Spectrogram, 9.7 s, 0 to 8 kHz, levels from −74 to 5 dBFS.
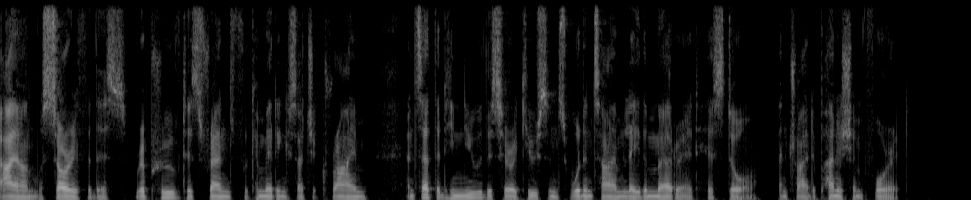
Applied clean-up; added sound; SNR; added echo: neural mask model RNNoise.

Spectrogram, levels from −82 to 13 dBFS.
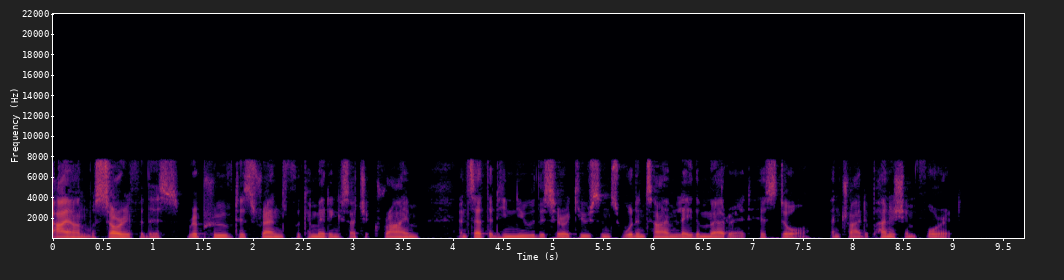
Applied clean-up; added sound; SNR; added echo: classical method spectral subtraction.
